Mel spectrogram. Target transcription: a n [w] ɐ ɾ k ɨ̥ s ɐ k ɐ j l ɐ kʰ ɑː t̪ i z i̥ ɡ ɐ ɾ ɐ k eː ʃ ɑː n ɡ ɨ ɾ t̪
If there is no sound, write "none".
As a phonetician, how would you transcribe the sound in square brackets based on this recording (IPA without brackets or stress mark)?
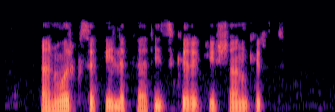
w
